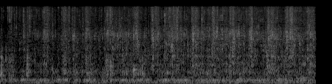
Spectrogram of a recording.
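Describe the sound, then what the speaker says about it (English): Acetone pours from a container into a bucket to make a dry-ice cooling bath, a close, steady splashing gush that runs for about three seconds and then stops abruptly. "Pour your acetone in there."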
